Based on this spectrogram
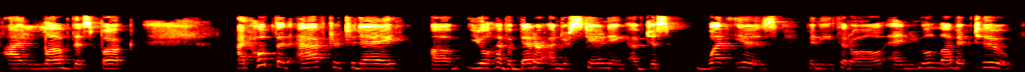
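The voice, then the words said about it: Strained, fading voice. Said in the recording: “I think I'm losing my voice.”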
